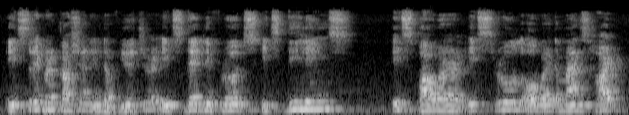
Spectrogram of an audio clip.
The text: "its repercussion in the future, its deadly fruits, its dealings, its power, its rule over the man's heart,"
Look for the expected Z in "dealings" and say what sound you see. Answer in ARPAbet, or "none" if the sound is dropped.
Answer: S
